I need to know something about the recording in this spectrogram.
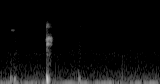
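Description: Near silence, broken once by a brief faint sound about half a second in.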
